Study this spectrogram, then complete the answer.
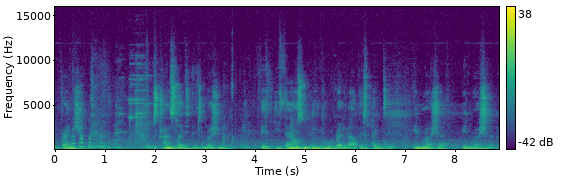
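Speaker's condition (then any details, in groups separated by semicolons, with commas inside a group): No condition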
